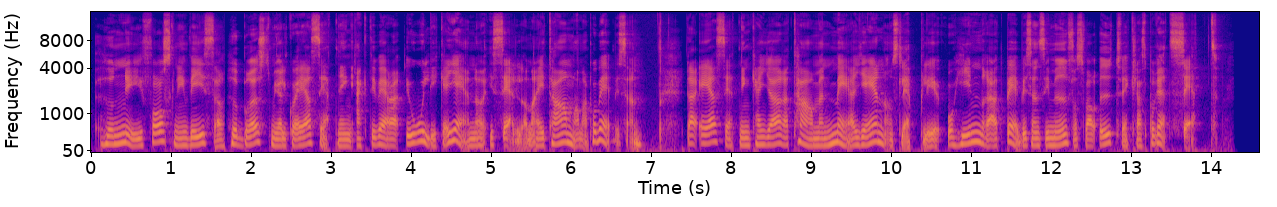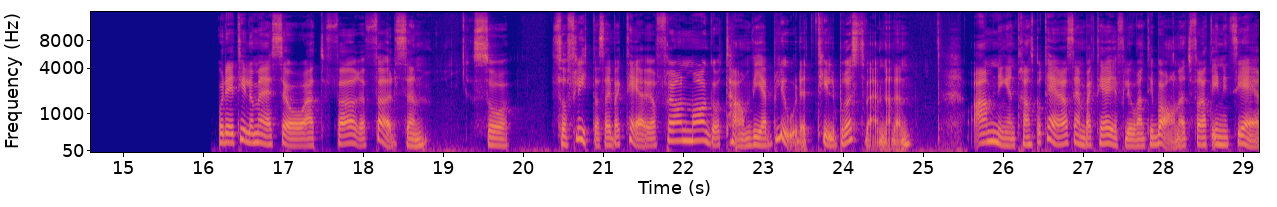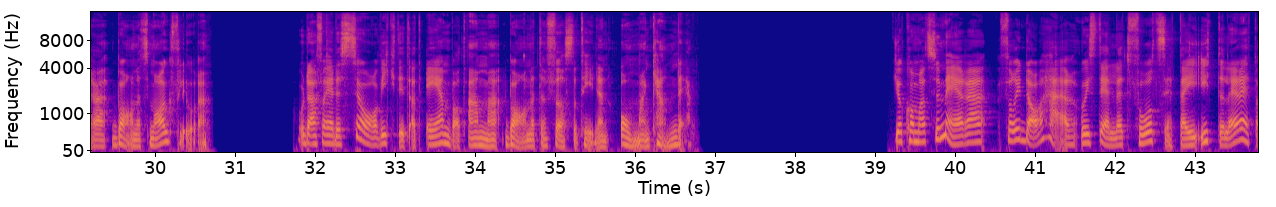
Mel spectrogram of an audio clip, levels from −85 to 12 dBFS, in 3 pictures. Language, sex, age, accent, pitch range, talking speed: Swedish, female, 30-49, native, 140-195 Hz, 130 wpm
